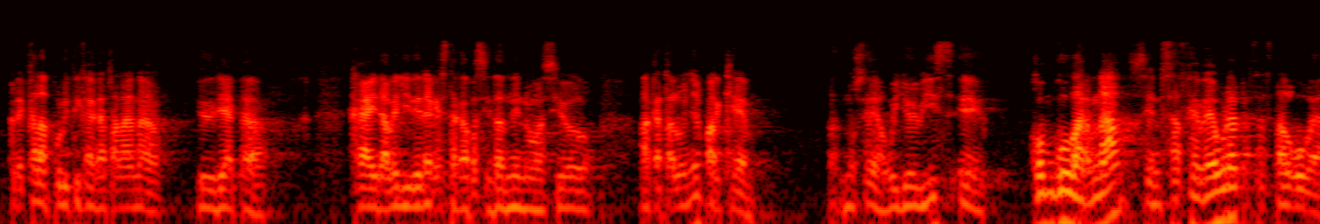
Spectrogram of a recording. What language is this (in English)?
Catalan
